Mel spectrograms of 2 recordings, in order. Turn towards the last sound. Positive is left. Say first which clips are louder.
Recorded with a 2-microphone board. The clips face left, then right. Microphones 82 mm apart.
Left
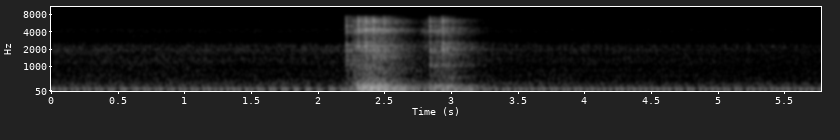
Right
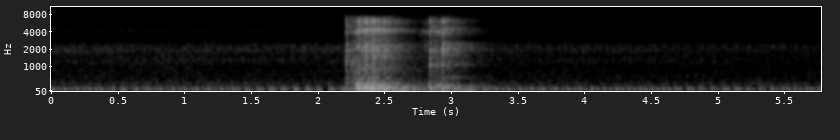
# even
turn(degrees=-45)  # may be behind; listen again after turning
